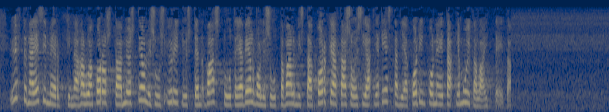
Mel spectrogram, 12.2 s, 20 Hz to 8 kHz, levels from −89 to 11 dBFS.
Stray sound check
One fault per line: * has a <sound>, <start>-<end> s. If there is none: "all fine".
all fine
